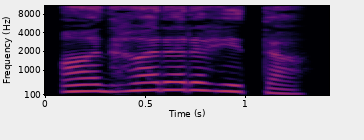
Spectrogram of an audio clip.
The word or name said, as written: ಆಧಾರರಹಿತ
